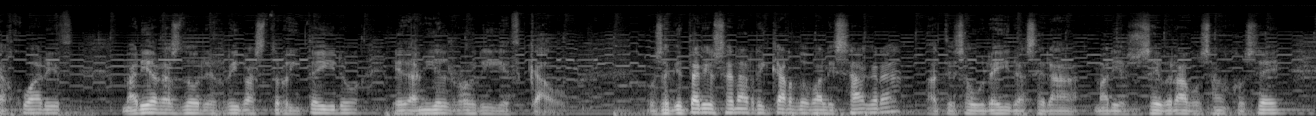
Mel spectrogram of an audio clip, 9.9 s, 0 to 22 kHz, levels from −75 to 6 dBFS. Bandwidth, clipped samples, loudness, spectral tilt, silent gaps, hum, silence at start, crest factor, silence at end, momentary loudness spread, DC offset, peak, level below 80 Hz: 19 kHz; under 0.1%; -20 LUFS; -6 dB/octave; none; none; 0 s; 20 dB; 0 s; 10 LU; under 0.1%; 0 dBFS; -42 dBFS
